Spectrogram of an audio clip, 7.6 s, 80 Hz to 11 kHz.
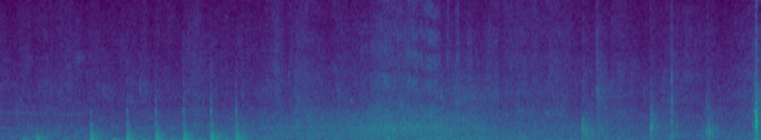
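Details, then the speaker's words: Mitsubishi ASX 1.8 2013, stationary, rocked side to side then on lift with wheels off: sharp hollow clunks, about eight in 2.5 seconds, as the anti-roll bar is rocked; both front sway bar end links worn, bushings fine, links replaced. "Вот такой вот стук. Сейчас подниму и покажу. Поднял автомобиль, снял колеса. И вот так вот ведет себя стабилизатор. Весь вот этот стук именно отсюда, с одной стороны и с другой стороны."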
